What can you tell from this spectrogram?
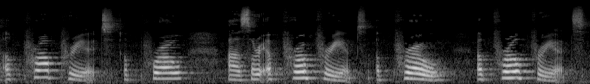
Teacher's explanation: Thế thì ở đây chúng ta có cái đuôi là đuôi ate đúng không? Thì trọng âm của từ sẽ rơi vào âm tiết thứ ba từ dưới lên, 1 2 3, như vậy rơi vào cái pro này.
